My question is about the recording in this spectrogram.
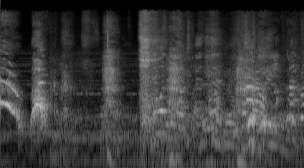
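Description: Men's voices calling out in short bursts, then several voices overlapping, over background music.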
